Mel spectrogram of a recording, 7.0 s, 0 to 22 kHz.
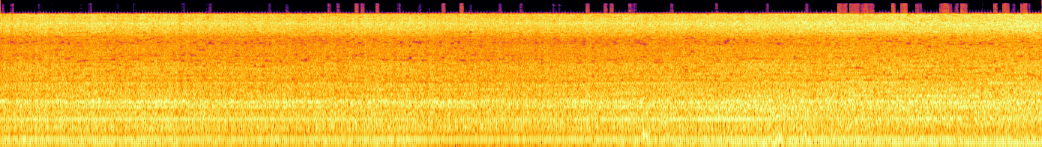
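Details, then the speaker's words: Toyota 1ZZ engine after first-time rebuild and reinstall, first start-up with new oil, coolant, transmission fluid, water pump, radiator and torque converter seal: steady even idle, smooth low hum with constant whir on top, no knocks or misses; sounds healthy. "So far it sounds pretty good."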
